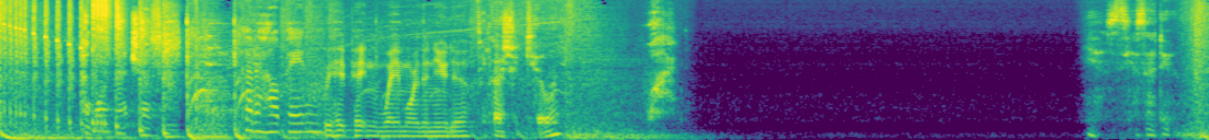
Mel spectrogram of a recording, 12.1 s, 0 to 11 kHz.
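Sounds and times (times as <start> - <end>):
trailer music: 0.0 - 7.1
woman speaking: 0.8 - 1.8, 2.4 - 3.2, 10.8 - 11.9.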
